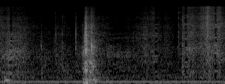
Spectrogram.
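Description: One short knock about a second in, as a grocery item is set down on a table, over a steady low hum.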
